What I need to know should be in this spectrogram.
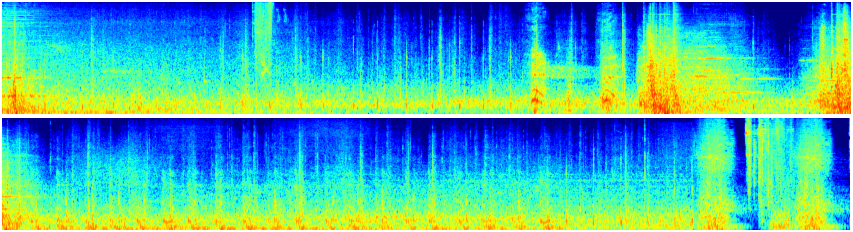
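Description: Footsteps walk steadily over a hard stone floor.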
